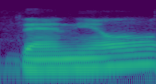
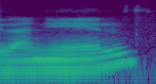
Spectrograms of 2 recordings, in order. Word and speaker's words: Daniel: say my name is Daniel and sometimes I say Daniel and it's the same name but like the pronunciation makes such a difference for me and I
